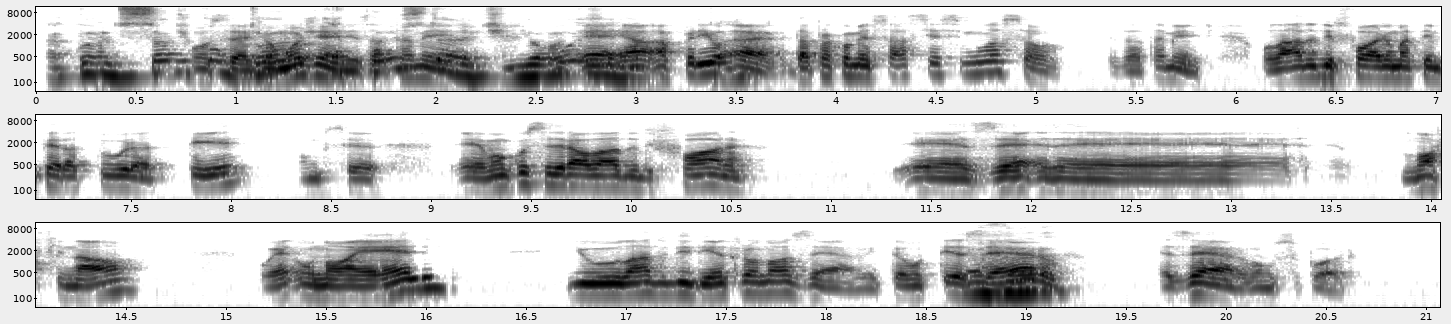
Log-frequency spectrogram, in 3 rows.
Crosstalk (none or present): present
